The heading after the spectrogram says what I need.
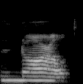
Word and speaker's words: gnarled: nestled what is Nar why is it being called gnarled trees and why you don't read the G so that's another lesson of silent letters oh my God so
